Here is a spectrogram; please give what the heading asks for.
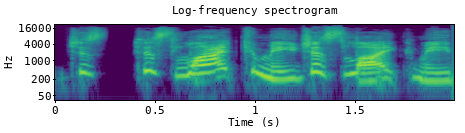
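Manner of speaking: high, drawn-out mock plea; half-voiced squeal of begging; mock scream. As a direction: imitate a desperate outburst without fully screaming. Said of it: "stand up and scream at the ballpark".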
